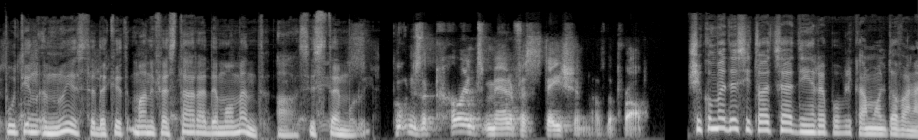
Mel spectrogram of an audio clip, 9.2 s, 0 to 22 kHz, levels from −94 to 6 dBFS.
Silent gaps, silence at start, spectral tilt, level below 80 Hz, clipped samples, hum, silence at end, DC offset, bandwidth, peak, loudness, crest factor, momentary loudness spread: 6.65-6.86 s; 0.05 s; -6 dB/octave; -48 dBFS; under 0.1%; none; 0 s; under 0.1%; 16 kHz; -2 dBFS; -17 LUFS; 14 dB; 7 LU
